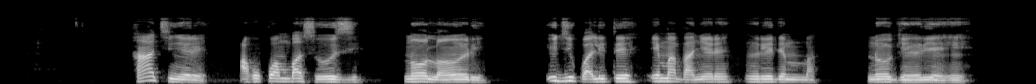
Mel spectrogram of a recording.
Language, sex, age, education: Igbo, male, 15-29, tertiary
